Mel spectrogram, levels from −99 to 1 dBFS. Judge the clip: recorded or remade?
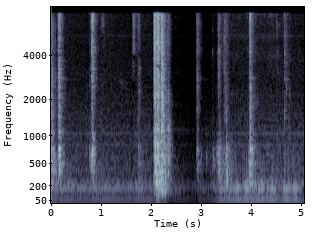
recorded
